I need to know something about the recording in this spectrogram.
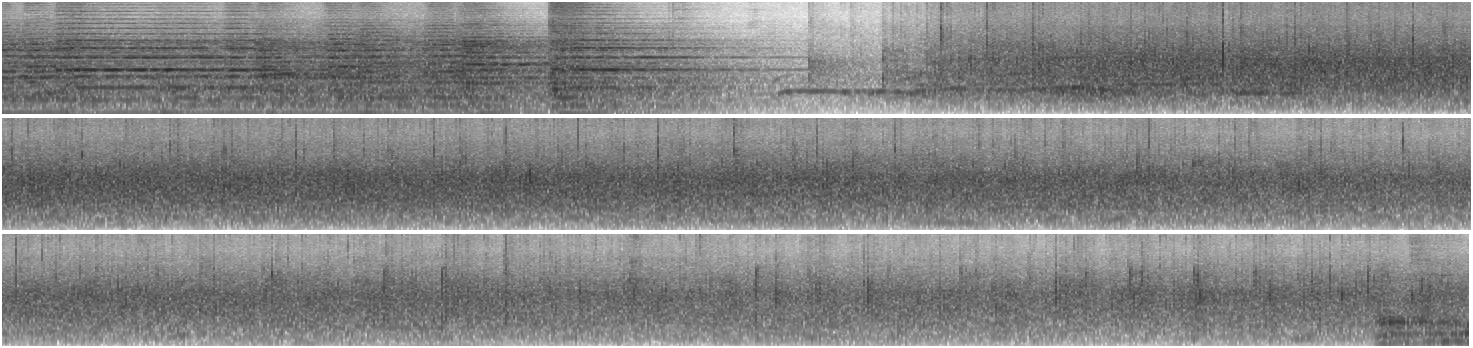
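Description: Orchestral paso doble music with brass ends about three seconds in. A large audience's applause follows for the rest of the time, slowly fading.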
